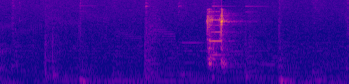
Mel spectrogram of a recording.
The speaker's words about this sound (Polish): Zawibrował trzykrotnie to mój telefon, usłyszeliśmy dźwięk wejścia w typ formularzy znany z NVDA i Shine Plus wrócił.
